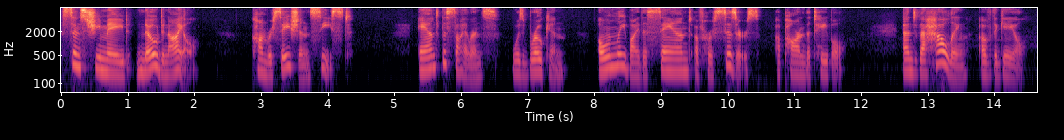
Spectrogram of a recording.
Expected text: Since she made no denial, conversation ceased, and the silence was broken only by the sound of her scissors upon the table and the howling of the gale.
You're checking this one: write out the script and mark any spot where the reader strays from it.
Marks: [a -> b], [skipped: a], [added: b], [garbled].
Since she made no denial, conversation ceased, and the silence was broken only by the [sound -> sand] of her scissors upon the table and the howling of the gale.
